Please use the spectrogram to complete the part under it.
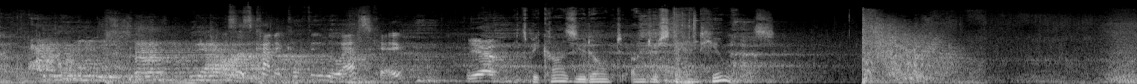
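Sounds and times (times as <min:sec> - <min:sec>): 
speech: 0:00.8 - 0:07.9
pistol shot fired at a monster's eyeball: 0:08.6 - 0:09.8.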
